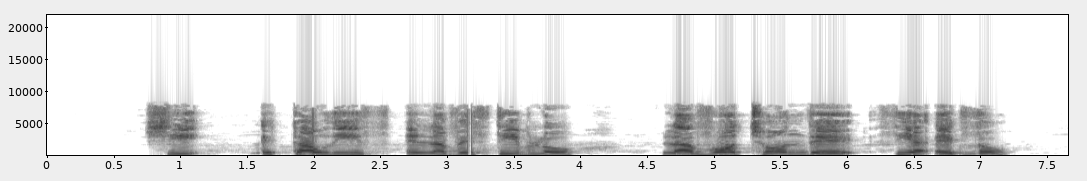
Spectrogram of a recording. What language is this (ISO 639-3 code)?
epo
